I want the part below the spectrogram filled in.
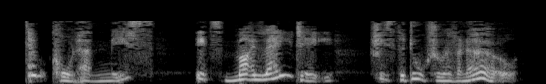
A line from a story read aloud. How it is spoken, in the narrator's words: one of the soldiers hissed at his friend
